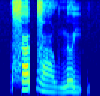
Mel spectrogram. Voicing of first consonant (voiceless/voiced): voiceless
